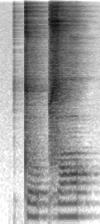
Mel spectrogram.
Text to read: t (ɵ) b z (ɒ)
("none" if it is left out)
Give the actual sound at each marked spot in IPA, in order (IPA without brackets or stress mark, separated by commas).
ɵ, ɒ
